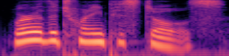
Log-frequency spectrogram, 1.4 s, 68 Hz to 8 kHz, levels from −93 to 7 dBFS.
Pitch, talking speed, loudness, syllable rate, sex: 210 Hz, 210 wpm, -16 LUFS, 7.9 syllables/s, female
